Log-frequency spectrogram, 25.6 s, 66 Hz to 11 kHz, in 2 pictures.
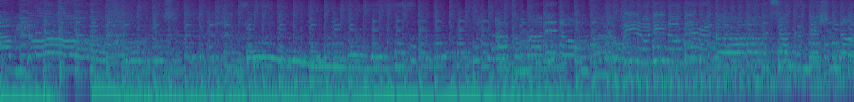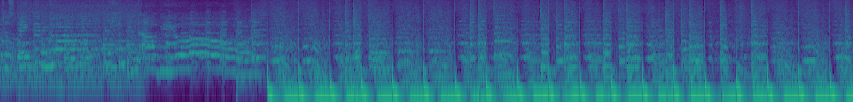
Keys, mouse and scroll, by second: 0.1 scroll up 1, 1.3 p, 1.6 click, 3.2-3.5 typing, 5.2 click, 6.0-6.7 typing, 7.1 Return, 7.5-9.0 middle drag, 9.0 click, 10.1-11.5 middle drag, 11.8 scroll down 1, 12.6 shift+middle click, 12.9 scroll up 1, 13.6 click, 14.2-15.5 middle drag, 15.5 click, 15.7 space, 16.0 scroll down 1, 16.5 middle click, 17.2 scroll down 1, 18.2 middle click, 19.0 click, 21.7 scroll up 1, 21.9 shift+middle click, 23.7-24.0 scroll up 1, 24.0 right click, 24.7 click, 25.3 right click.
